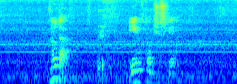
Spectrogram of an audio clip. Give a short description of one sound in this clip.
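An elderly man speaks in short phrases from across the room.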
